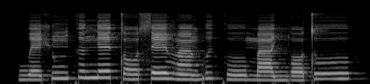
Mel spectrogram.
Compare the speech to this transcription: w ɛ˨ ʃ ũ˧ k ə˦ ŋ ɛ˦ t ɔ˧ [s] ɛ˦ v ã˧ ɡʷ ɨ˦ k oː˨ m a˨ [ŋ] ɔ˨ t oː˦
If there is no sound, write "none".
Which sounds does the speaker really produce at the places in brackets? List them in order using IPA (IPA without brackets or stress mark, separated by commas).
s, ɲ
